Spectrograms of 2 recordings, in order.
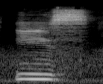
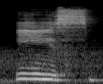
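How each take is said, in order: First: The word ends with a hissing s sound. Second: The word ends with a hissing s sound.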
